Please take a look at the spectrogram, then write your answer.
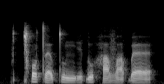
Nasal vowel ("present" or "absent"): absent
